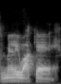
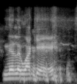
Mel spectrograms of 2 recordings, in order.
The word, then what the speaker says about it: Milwaukee: Milwaukee. – It's actually pronounced Milwaukee. – Milwaukee.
